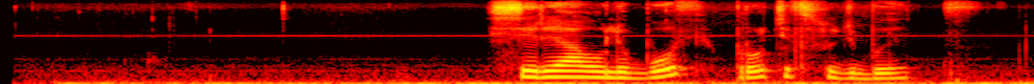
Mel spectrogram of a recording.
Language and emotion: Russian, neutral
